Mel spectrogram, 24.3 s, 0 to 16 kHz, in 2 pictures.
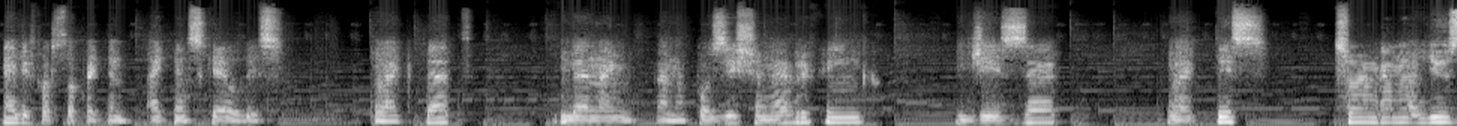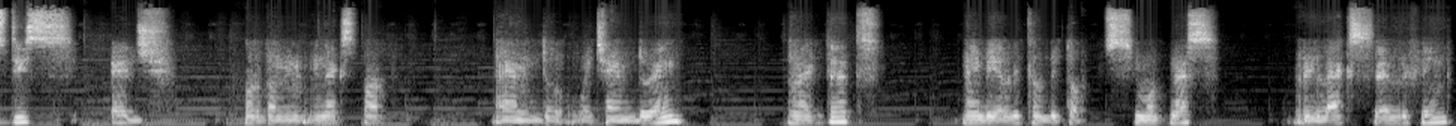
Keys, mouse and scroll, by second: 1.7 click, 2.6 click, 2.6 s, 3.1 g, 3.8 x, 5.0 click, 7.6 g, 7.6 z, 9.4 click, 10.2 shift+click, 10.7 g, 12.0 g, 13.7 click, 13.8 g, 14.8 click, 15.4 click, 15.8 g, 16.4-17.4 drag, 17.4 g, 18.2 click, 18.6 middle click, 18.6-19.0 scroll up 2, 19.7 ctrl+click, 19.7 right click, 19.7 2, 20.7 ctrl+click, 21.1 right click, 23.0 scroll down 1.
